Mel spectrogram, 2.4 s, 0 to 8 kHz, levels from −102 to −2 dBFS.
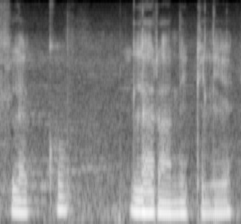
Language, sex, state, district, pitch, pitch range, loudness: Hindi, male, Bihar, Darbhanga, 105 Hz, 100-115 Hz, -17 LUFS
